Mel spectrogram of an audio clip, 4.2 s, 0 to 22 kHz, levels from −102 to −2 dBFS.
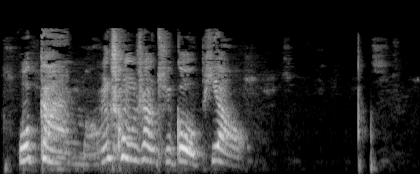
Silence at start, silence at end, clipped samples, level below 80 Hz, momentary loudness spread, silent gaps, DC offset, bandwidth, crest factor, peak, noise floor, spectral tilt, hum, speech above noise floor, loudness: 0.2 s; 1.75 s; under 0.1%; -80 dBFS; 10 LU; none; under 0.1%; 11.5 kHz; 22 dB; -4 dBFS; -85 dBFS; -1 dB/octave; none; 62 dB; -24 LUFS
